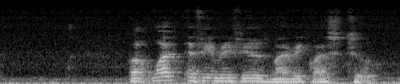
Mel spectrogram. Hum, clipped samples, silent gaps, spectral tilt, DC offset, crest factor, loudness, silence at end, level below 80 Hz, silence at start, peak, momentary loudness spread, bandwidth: none; under 0.1%; none; -7.5 dB/octave; under 0.1%; 16 dB; -18 LUFS; 0 s; -30 dBFS; 0 s; -2 dBFS; 20 LU; 15 kHz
